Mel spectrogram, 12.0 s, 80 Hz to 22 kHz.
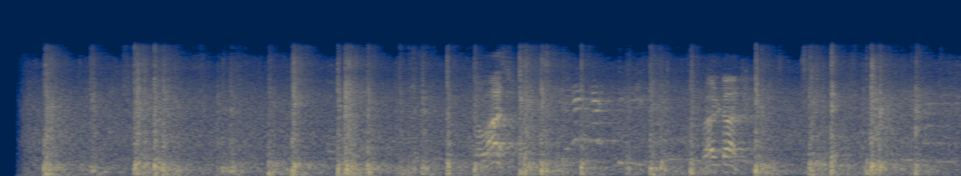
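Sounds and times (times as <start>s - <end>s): bodies thudding on mats: 0.5s - 11.8s.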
